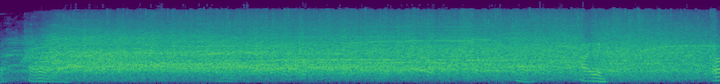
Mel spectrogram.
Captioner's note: applause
